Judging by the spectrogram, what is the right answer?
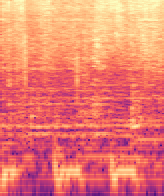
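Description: Curry leaves sautéing in a pan for a chutney, a steady close sizzle and frying crackle with a few stirring scrapes, no voices.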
